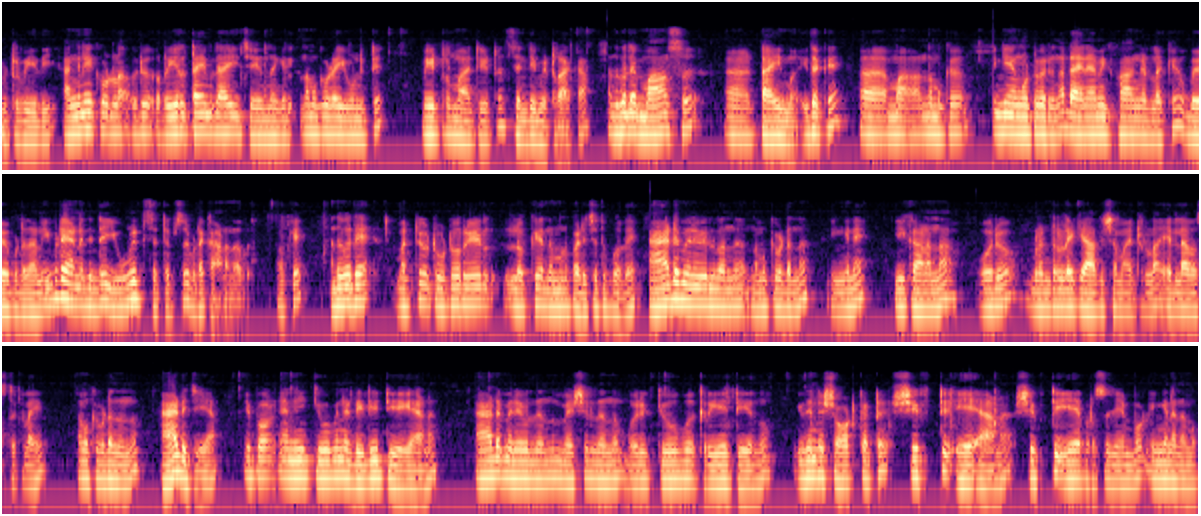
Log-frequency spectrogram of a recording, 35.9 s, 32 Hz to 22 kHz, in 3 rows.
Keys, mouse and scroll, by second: 3.3 click, 14.5-15.1 scroll up 1, 15.1-16.5 shift+middle drag, 18.1-20.7 drag, 26.2 click, 26.8 Delete, 28.4-30.5 drag, 30.5-30.9 scroll up 1, 30.9-32.8 shift+middle drag, 32.8 shift+a.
